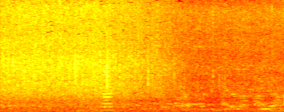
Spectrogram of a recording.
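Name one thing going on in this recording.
Water pours steadily from a spout onto a man.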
